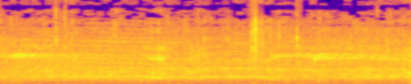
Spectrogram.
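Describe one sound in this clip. A volleyball is struck with a dull smack.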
